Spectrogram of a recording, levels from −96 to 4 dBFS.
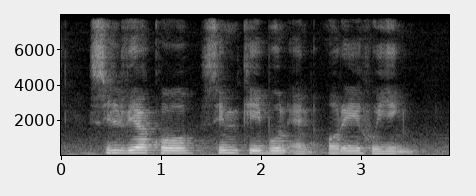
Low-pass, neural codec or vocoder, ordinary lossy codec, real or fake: none; none; none; real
